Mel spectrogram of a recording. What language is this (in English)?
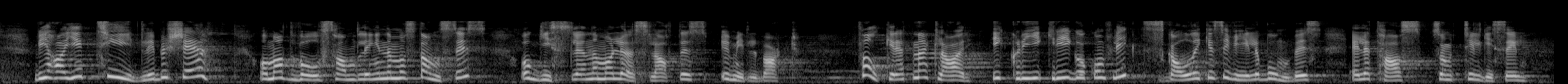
Norwegian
